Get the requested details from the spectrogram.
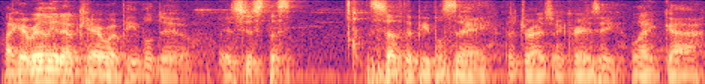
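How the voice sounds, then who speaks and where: A man's voice: sits low, fairly even intonation, fairly quick. A man doing conversational, wry observational stand-up comedy in a club, with audience laughter. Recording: echoey club room, clear background noise. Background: crowd laughter.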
